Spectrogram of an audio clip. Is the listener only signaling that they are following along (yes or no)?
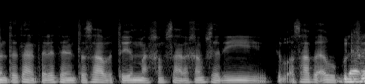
yes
